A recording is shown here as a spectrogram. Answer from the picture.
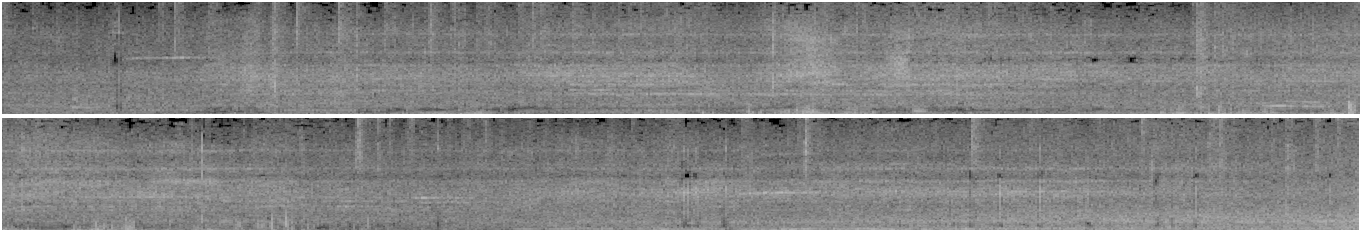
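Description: City street ambience: a steady rumble of traffic with the voices of people around.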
